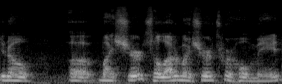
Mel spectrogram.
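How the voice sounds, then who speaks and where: With an Upper Midwest accent, a man talks at a moderate pace. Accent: Upper Midwest American. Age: 70s. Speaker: interviewee recalling family history. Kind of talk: oral history interview. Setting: family home. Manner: halting, repeats words.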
